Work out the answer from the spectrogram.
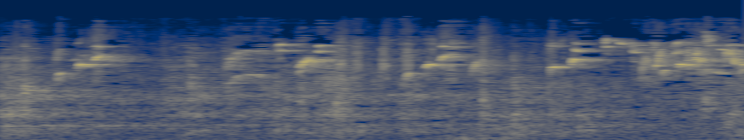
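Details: Short goldfinch song fragment of scattered twittering chirps and thin whistled notes, becoming denser and brighter toward the end.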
